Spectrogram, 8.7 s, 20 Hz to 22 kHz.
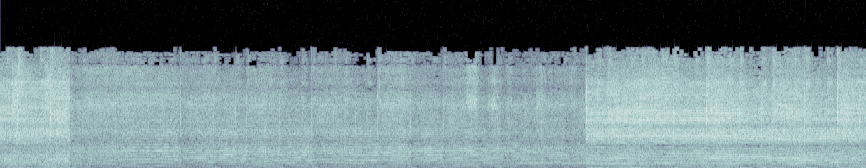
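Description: Hard-rock track with electric guitars, played at maximum volume through a Tribit Stormbox Blast portable Bluetooth speaker. Under a second in it switches to the Soundcore Motion X600, which is quieter, with less bass and the high end rolled off, leaving mostly mids. Near the end it switches back to the louder, fuller Stormbox Blast.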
